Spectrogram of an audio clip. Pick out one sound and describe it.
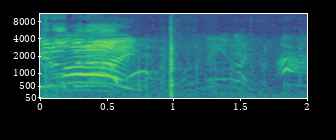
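A ball thumps as a player kicks it.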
